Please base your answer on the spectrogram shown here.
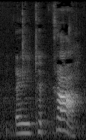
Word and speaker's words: thịt kho: The thịt kho. How do you say that? Yeah, pork. Thịt kho.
